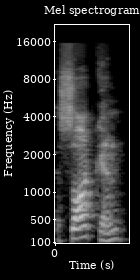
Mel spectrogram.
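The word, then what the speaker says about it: Saucon: this pittsylvania's and I'm going to pronounce this the way I think it's supposed to be sunken s-a-u-c-o-n Valley School District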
